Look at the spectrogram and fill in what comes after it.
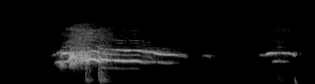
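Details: A fox calling at night right under a window by a tree, very loud: one harsh, rasping scream over a second long, then a short squeak and a brief second cry.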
